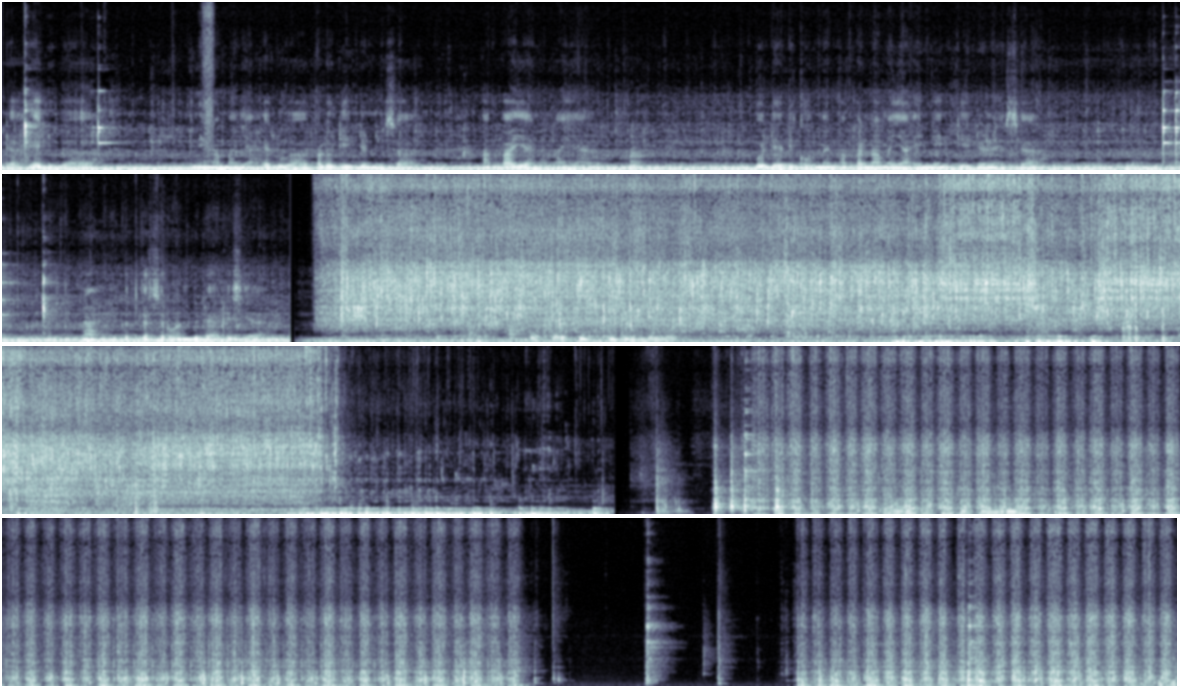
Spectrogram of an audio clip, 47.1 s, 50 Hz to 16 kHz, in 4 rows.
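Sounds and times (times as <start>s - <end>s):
tap water running into sink: 14.9s - 29.7s.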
